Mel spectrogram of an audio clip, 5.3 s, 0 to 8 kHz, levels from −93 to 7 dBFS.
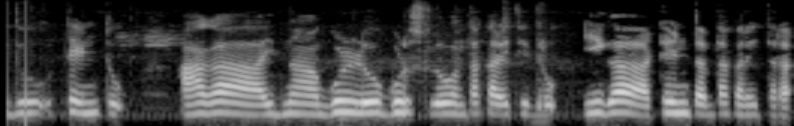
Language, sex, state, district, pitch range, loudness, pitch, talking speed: Kannada, female, Karnataka, Chamarajanagar, 195-225 Hz, -20 LUFS, 210 Hz, 135 wpm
